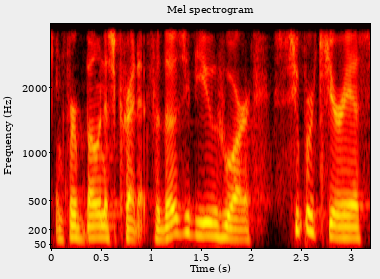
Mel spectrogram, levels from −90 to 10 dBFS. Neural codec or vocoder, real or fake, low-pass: none; real; 3.6 kHz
